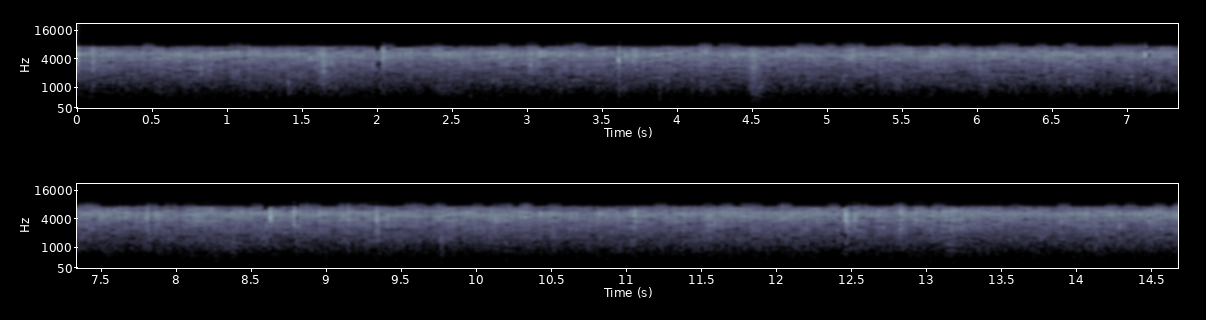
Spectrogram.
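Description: Steady rain falling, a faint even hiss with scattered drops ticking at irregular moments.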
